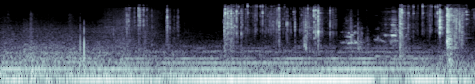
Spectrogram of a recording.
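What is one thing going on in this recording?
A pick scrapes and clicks inside a metal lock.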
